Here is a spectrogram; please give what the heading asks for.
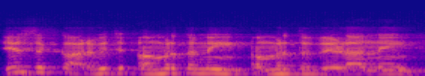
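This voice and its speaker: A man from India preaching a sermon with storytelling, impassioned and repeating his phrases, often pausing to beg the congregation's pardon. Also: a little high. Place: large worship hall. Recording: echoey hall, distant mic, dull lo-fi.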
